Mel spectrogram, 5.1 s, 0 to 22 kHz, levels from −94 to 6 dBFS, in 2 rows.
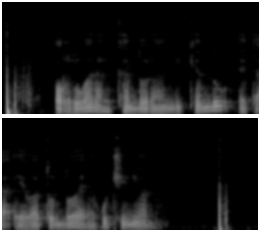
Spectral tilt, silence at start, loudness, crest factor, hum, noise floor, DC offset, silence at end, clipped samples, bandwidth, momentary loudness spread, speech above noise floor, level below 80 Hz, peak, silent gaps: -9.5 dB/octave; 0.05 s; -44 LUFS; 32 dB; none; -88 dBFS; under 0.1%; 0.3 s; under 0.1%; 10.5 kHz; 7 LU; 44 dB; -50 dBFS; -10 dBFS; none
